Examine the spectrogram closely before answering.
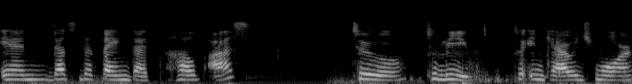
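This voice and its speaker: A woman speaks fairly slowly in a fairly high pitch. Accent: Filipino. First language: Filipino. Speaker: midwife. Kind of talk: interview.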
